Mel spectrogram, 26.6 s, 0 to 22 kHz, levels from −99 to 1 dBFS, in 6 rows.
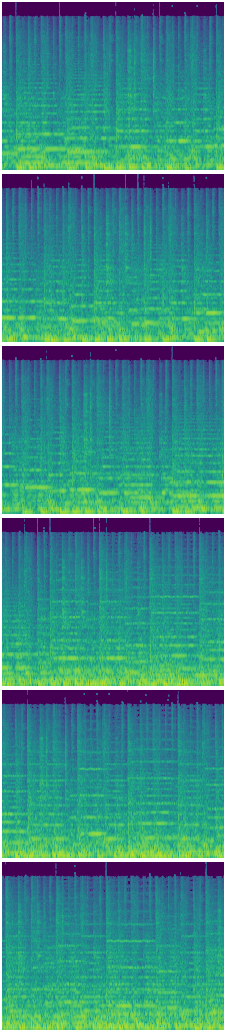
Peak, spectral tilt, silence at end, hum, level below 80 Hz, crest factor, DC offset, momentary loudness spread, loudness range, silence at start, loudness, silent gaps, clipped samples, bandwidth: -2 dBFS; -5 dB/octave; 0 s; none; -20 dBFS; 14 dB; under 0.1%; 4 LU; 3 LU; 0 s; -18 LUFS; none; under 0.1%; 17 kHz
